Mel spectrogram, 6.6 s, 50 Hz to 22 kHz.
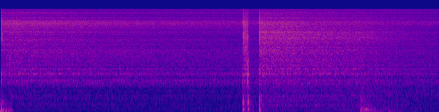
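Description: Air-ride suspension on a bagged Mazda B2600i mini truck dumping air: a steady hiss of air venting that slowly fades. Two sharp clicks come about three and a half seconds in, and a thump about five and a half seconds in as the truck drops onto its stops.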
